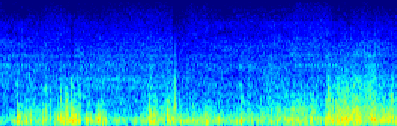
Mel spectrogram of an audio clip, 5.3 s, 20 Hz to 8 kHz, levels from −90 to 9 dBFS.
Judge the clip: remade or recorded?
remade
